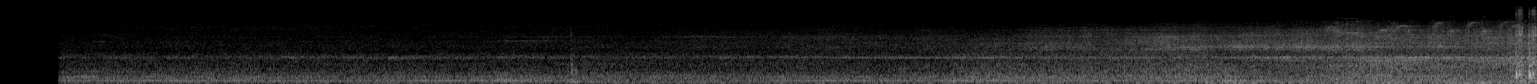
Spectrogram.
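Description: Approaching freight train hauled by an EF210 electric locomotive: a distant rumble that grows steadily louder as it nears. A loud, evenly pulsing clatter of the train starts just before the end.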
